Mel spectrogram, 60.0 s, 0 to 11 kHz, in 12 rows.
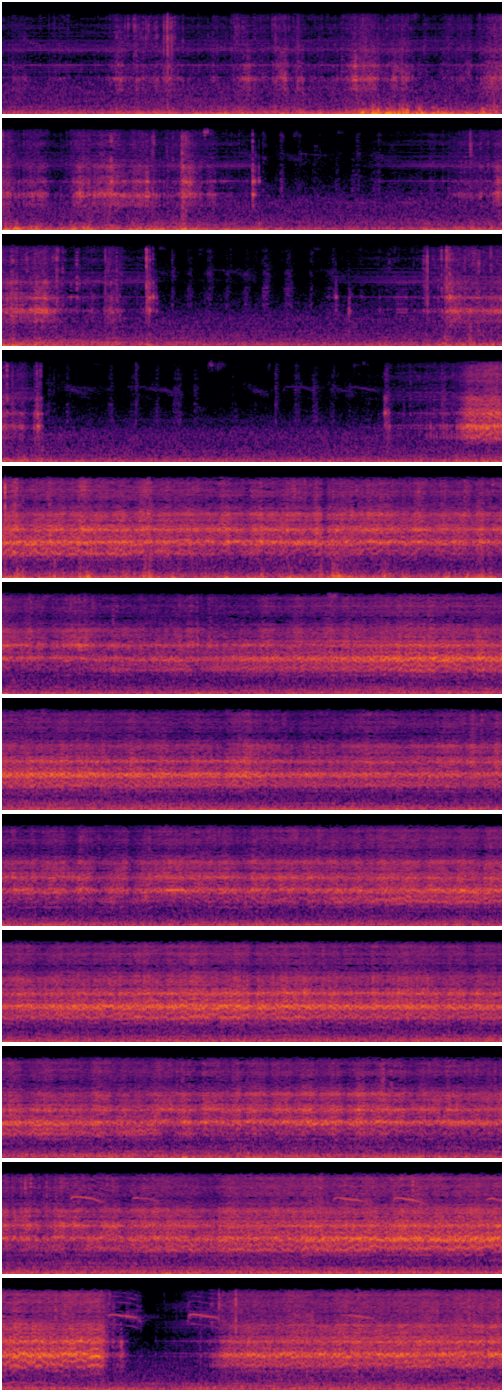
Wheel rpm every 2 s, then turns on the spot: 10, 10, 0, 10, 0, 0, 0, 10, 0, 10, 40, 40, 30, 20, 30, 30, 30, 30, 30, 40, 30, 30, 30, 30, 30, 40, 40, 40, 20, 40.
0-4 6-8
